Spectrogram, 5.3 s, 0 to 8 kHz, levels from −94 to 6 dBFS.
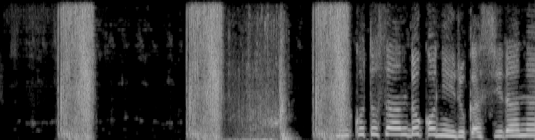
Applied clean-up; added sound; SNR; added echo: classical method spectral subtraction.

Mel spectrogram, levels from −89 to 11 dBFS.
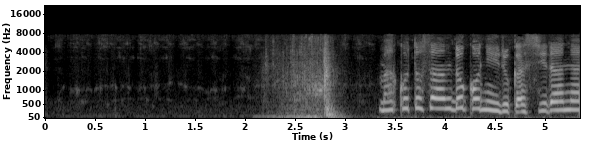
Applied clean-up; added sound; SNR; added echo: none; none; none; none.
